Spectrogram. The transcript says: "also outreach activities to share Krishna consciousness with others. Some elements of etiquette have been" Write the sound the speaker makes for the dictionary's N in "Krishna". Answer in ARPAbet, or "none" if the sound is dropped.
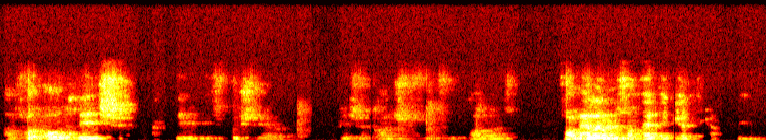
none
